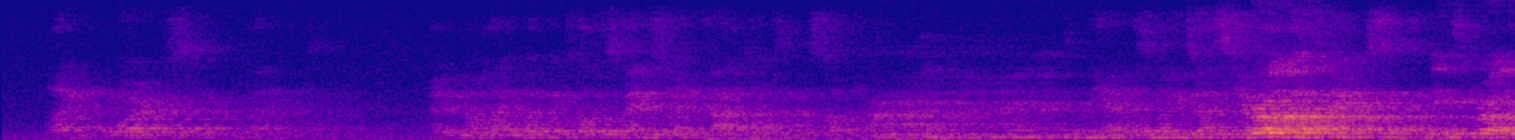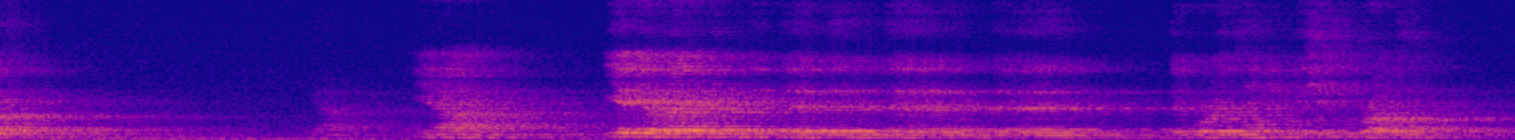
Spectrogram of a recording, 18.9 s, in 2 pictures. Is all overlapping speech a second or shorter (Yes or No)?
Yes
